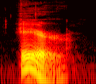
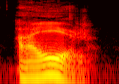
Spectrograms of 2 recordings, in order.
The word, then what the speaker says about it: air: En el principio de la palabra air hay dos vocales juntas, a y i. Pero se pronuncia esta combinación como si fuera un e. Air. Airport. No quieres pronunciar las letras por separadas, como air. No, the word is air, air.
